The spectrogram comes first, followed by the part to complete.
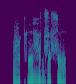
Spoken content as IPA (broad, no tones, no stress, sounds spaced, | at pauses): v ə kʼ y ɦ ɘ d͡z ɘ s y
